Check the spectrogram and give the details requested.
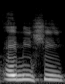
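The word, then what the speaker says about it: Emishi (蝦夷): Họ viết chữ Hà Di mà đọc là Emishi.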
